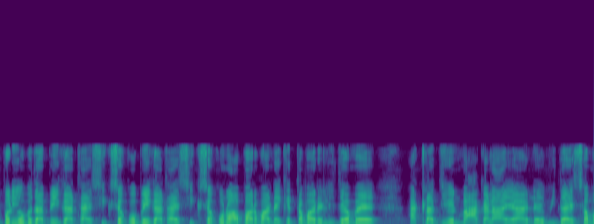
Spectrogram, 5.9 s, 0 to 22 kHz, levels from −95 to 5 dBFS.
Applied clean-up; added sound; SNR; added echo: none; none; none; none.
